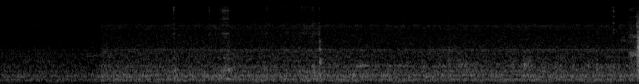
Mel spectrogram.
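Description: Faint steady room hiss that steps up slightly about a second in, with a few soft clicks.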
